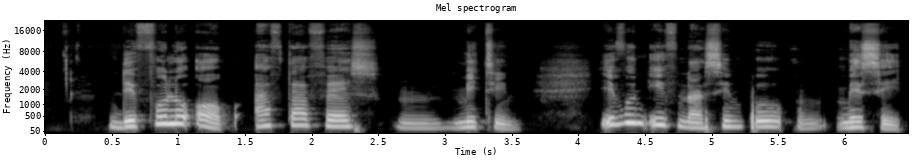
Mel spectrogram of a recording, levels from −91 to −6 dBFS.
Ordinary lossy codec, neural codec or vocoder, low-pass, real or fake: none; none; none; real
